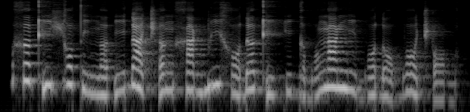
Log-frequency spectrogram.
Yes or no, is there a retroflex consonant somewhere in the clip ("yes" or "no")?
no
